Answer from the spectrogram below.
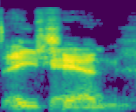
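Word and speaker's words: Achane: It's Achan. – Achan. – Which is kind of crazy because, like, just get that E out of there then, man. What are you doing? – But it's silent. – Yeah, the E is silent.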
